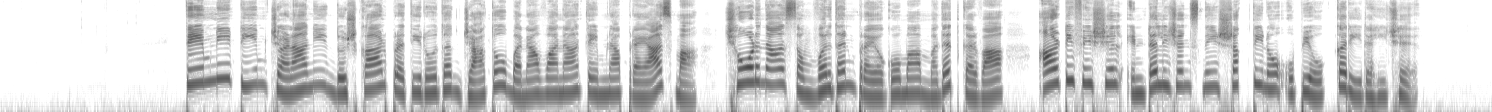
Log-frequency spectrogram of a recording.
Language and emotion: Gujarati, neutral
